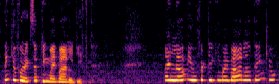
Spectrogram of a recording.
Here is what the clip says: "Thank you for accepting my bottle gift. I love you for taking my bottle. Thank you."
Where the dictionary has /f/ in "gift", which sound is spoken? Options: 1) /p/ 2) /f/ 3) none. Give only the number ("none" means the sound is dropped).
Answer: 2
